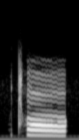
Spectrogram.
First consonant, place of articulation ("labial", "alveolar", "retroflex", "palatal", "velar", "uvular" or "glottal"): palatal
